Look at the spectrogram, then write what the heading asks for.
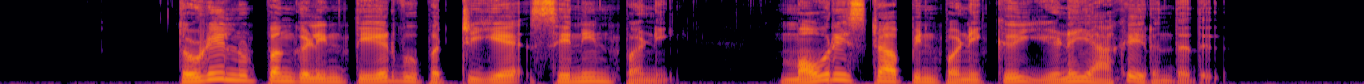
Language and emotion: Tamil, neutral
